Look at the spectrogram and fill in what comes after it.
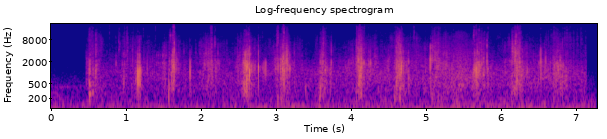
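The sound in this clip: Footsteps of someone heading over on foot, a quiet, uneven run of many steps with soft scuffs between them, with no talk.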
